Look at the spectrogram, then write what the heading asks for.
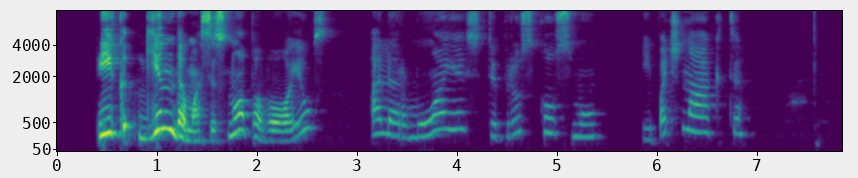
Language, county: Lithuanian, Kaunas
